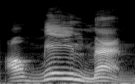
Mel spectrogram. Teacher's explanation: Mail is a noun, man is a noun, right? Which should be stressed? Mail should be stressed.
